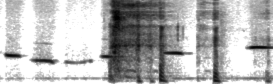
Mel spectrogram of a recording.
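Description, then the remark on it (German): Someone whistles a few short, idle notes at a steady mid pitch, trying to look inconspicuous, broken up by brief breathy, noisy bursts between the tones. No one speaks. “Bei einem man ist kann das auch pfeifen, peinlich, wenn der dass guckt.”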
